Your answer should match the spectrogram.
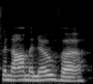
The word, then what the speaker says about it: Phenomenova: So let's kind of like segue a little bit and tell me, let's start talking about PHENOMENOVA. Yeah. Did I pronounce it right?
